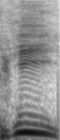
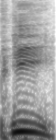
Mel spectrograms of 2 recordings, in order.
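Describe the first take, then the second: No difference in how they are said.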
